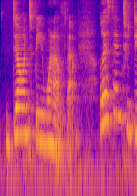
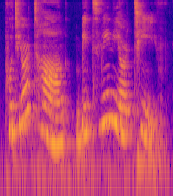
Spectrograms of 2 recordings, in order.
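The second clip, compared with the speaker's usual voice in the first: ordinary talk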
